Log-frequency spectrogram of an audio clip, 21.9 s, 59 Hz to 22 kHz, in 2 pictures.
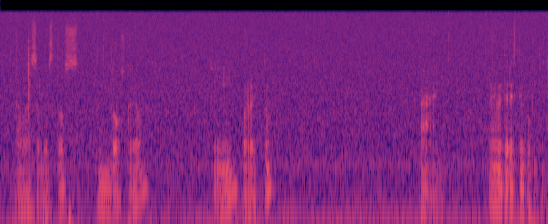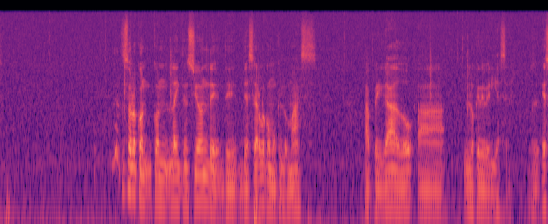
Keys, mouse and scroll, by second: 0.2 right click, 1.9 shift+right click, 2.3 shift+middle click, 3.8-5.0 middle drag, 6.2 click, 6.8-7.3 scroll up 1, 9.6 right click, 10.8-12.1 drag, 12.1 middle click, 12.9 right click, 13.7 shift+middle click, 14.8 shift+right click, 15.2 shift+middle click, 16.9 click, 18.2 right click, 18.7 middle click, 20.1 shift+right click, 20.4-21.7 shift+middle drag.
